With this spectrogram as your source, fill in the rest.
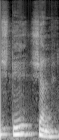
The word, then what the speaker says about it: station: देखिए सा और टा के बीच में कोई सा भी मात्रा नहीं है, इसका मतलब यहाँ पर जो सा बनेगा आधा सा बनेगा, यानी इस हो गया। उसके बाद यहाँ पर क्या लिखा है? स्टेशन। TION के क्या पढ़ेंगे? स्टेशन।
